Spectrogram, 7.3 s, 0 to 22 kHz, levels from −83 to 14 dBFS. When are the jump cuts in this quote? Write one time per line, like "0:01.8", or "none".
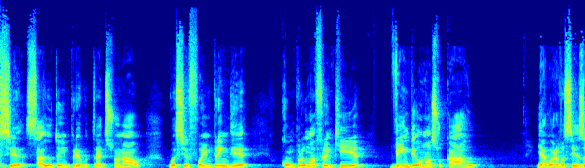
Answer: none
